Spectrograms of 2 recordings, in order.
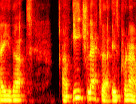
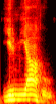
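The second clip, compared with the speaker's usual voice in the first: "Yirmiyahu" said yir-mi-YA-hu; penultimate stress; slower than usual. Shown as a demonstration. Teacher modelling Jeremiah's name, "Yirmiyahu" stressed before the last syllable. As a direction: say "Yirmiyahu" with weight on ya. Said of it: "changes to the one before the last syllable".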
